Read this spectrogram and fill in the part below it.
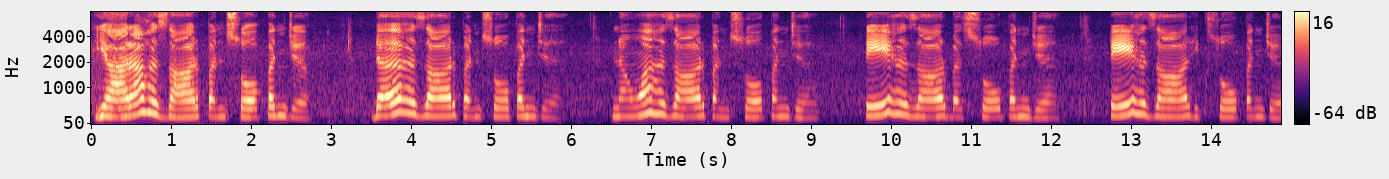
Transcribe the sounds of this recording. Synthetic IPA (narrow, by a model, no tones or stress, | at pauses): ɡaːɾaɦɐzaːɾpɐ̃ɲsɔpɐ̃ɲd͡ʑ | ɗɐɦɦɐzaːɾpɐ̃ɲd͡ʑsɔpɐ̃ɲd͡ʑə | nɐʋəɦɐzaːɾpɐ̃ɲsɔpɐ̃ɲd͡ʑ | ʈeːɦɐzaːɾɓɐsɔpɐ̃ɲd͡ʑə | ʈeːɦɐzaːɾɦɪksɔpɐ̃ɲd͡ʑ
